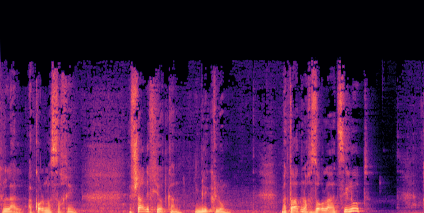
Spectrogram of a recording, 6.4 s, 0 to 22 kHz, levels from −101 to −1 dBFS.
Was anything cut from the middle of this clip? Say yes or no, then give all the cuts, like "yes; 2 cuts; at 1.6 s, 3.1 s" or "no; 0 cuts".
yes; 1 cut; at 4.5 s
